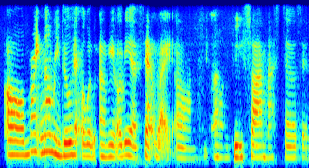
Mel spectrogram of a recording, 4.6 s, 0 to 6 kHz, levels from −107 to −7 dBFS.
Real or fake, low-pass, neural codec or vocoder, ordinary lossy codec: fake; 5.4 kHz; codec, 16 kHz, 1 kbps, X-Codec, HuBERT features, trained on general audio; none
